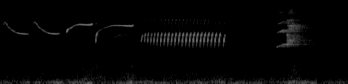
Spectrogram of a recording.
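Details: Canary song used as a tutor for training young canaries: a few high falling whistles and rising slurs, then a long buzzy rattling trill and a short harsh burst, against a quiet background.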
